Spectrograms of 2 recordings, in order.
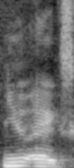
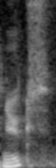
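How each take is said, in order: First: The name is said as two syllables, new ex. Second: The name is said as one syllable, nux. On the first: This is the English way of saying it. "because we're British" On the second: This is the French way of saying it. "on est français donc Nux"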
